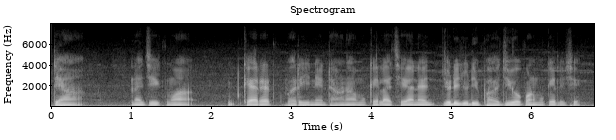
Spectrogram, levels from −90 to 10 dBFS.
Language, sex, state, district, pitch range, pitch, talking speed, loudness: Gujarati, male, Gujarat, Valsad, 95-100 Hz, 95 Hz, 115 wpm, -17 LUFS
